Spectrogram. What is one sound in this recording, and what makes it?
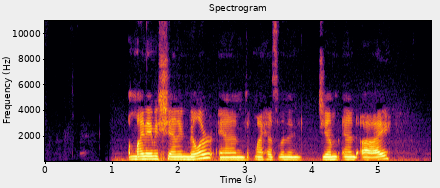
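A middle-aged woman speaks with animation, close to a microphone.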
